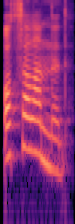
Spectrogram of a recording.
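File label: "отсаланныд", Komi, female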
